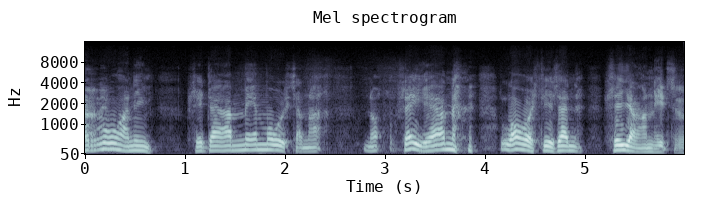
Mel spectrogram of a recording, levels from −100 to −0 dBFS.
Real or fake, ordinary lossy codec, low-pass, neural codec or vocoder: real; none; 14.4 kHz; none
